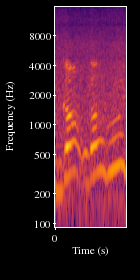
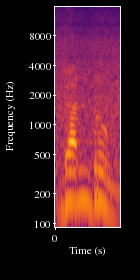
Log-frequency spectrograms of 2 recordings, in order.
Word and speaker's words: Gandrung: C'est Gangru dance? Gandrung. Gandrung Dance.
